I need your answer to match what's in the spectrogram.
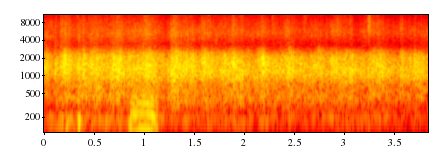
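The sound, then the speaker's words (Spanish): Steady applause from an audience giving a round of applause to the Lord, a dense wash of many hands clapping at an even level throughout, with a brief murmur of voices underneath near the start. “¿Podemos darle un aplauso al Señor si lo creemos?”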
